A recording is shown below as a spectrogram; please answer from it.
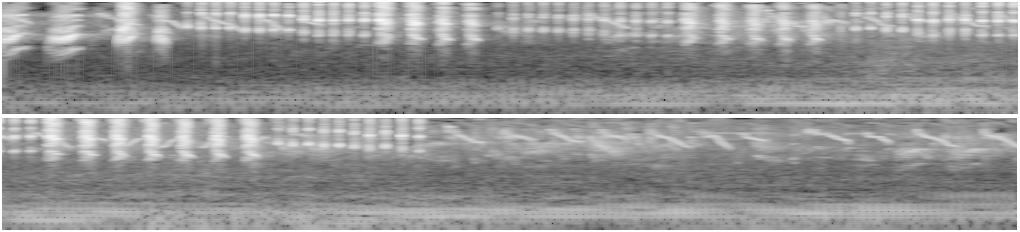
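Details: Morning sunbathing long-tailed shrike opens with a rapid, accelerating series of sharp clicking notes, then a run of fast high chattering, fading into scattered thin whistled slurs over a low rumbling background.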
